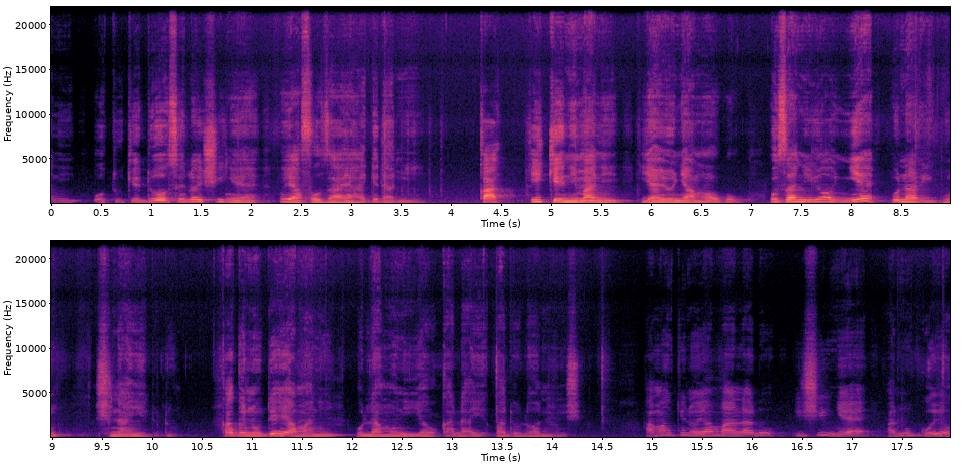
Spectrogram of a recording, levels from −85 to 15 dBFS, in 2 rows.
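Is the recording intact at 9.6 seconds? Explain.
Yes, the audio is intact at 9.6 seconds, with no fault at that moment; the background noise of the room the microphone was in is part of the recording.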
